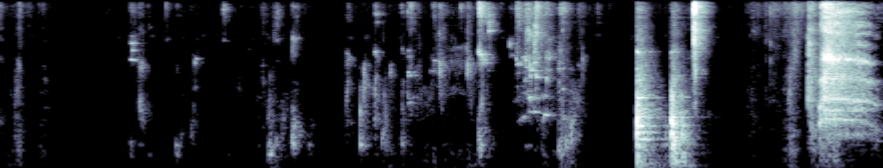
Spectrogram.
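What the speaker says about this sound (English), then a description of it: "Sip me some of this water." Water sipped from a cup, a few soft slurping sips and gulps close to the mic in an otherwise quiet room, ending in a louder satisfied exhale.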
